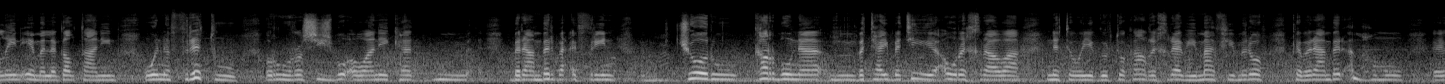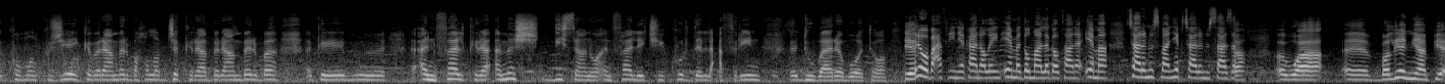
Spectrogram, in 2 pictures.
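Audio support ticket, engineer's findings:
Wrong sample rate, 23.60–26.80 s. Playback clock mismatched with source; no resampling in the path. Ratio fits 32 kHz material clocked out at 44.1 kHz, likely a stream-format negotiation or output-device config slip. Result: speed and pitch shift together, audio runs 1.38x fast and sits about 5.5 semitones high, bright and hurried for the whole span. Check rate handoff at that segment boundary; insert converter or correct the declared rate.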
